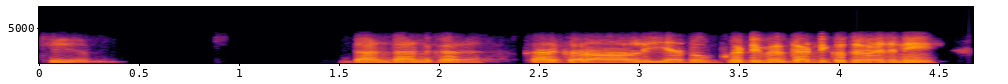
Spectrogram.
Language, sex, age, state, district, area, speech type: Dogri, male, 18-30, Jammu and Kashmir, Reasi, urban, conversation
